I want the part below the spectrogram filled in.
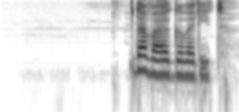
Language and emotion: Russian, neutral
